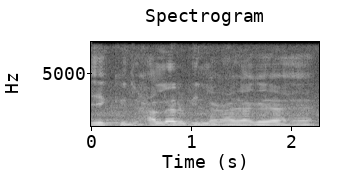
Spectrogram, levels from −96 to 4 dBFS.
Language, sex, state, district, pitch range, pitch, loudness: Hindi, male, Jharkhand, Deoghar, 120-130 Hz, 125 Hz, -14 LUFS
